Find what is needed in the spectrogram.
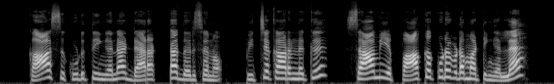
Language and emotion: Tamil, angry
